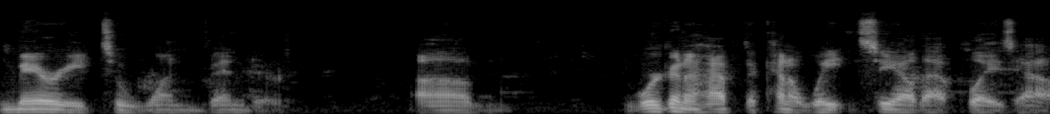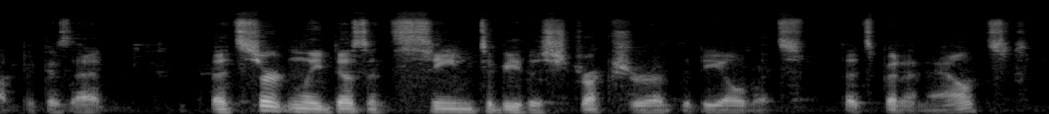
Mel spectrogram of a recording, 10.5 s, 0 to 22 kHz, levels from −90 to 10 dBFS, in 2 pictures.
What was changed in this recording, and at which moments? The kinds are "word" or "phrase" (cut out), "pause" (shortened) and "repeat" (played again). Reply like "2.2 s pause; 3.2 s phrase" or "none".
none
